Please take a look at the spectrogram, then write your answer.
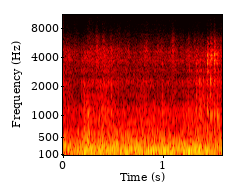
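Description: Overlander passenger train climbing the Raurimu Spiral, a steady low rumble of wheels and carriage noise filling the whole stretch without pause.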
